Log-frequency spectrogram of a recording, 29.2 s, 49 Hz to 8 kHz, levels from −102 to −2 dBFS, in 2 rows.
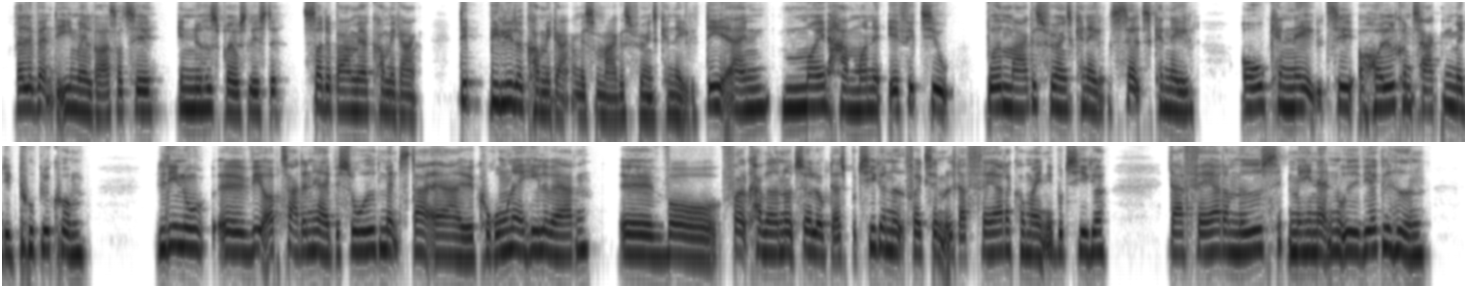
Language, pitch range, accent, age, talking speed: Danish, 165-195 Hz, native, 30-49, 185 wpm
